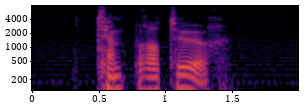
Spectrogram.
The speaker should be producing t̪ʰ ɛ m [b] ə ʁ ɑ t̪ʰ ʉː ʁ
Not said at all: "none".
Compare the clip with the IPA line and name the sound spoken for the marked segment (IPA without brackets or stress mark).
p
